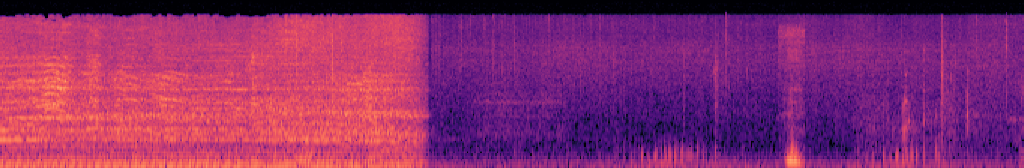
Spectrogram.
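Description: Film soundtrack: a loud, wavering, inhuman shriek over dense music, which cuts off abruptly about four seconds in. Then it is quiet, with one brief low sound near the end.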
